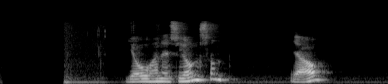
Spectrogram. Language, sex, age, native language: Icelandic, male, 40-49, Icelandic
